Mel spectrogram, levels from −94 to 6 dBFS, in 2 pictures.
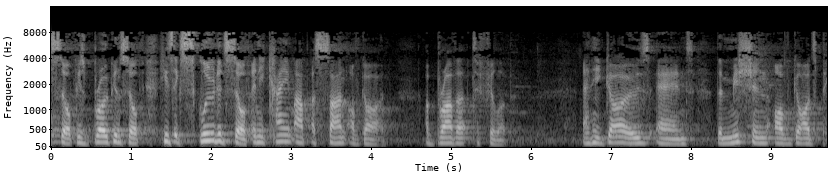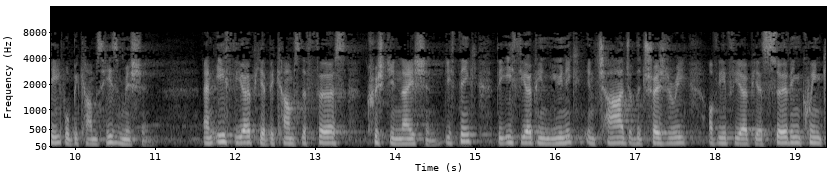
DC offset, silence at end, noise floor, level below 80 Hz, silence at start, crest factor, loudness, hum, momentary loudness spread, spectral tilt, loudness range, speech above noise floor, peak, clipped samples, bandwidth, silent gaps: under 0.1%; 0 s; -57 dBFS; -72 dBFS; 0 s; 20 dB; -28 LUFS; none; 13 LU; -4 dB/octave; 6 LU; 29 dB; -8 dBFS; under 0.1%; 8.6 kHz; none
